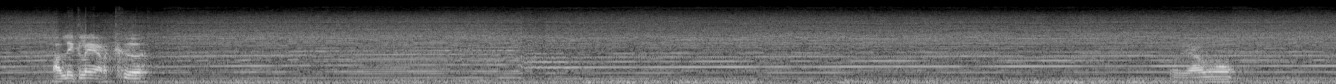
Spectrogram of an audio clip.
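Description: A young man speaks briefly into a headset microphone.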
